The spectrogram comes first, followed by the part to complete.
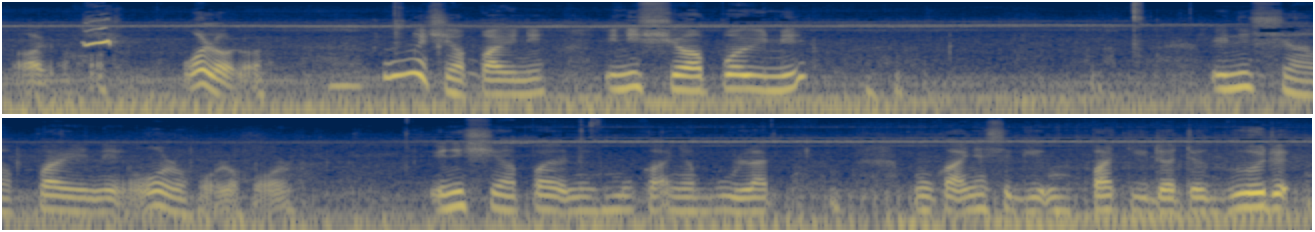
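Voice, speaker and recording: A woman's voice: moderate pace, long pauses. Woman cooing at pets outdoors. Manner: coos and scolds playfully at pets, high-pitched calls. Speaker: vlogger. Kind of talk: casual vlog talking to viewers and pets. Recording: faint outdoor noise with crickets.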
